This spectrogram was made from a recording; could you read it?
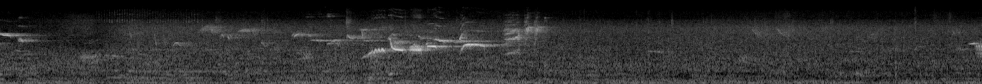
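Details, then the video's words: Common blackbird in song, giving one clear phrase of rich, slurred whistles that rise and fall over about two seconds mid-clip, with softer high notes around it and otherwise quiet surroundings. "kilka minut .... ze Śpiewającym Kosem - e few minutes .... with Singing Blackbird"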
